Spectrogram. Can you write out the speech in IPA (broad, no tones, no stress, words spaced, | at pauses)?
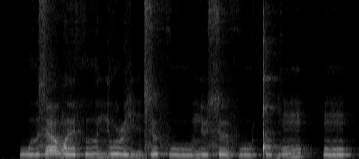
wɯzæ lˠẽhɯːnʲuː ɭinʲd͡zø fuːny søfuːǃɯɡũː | ũ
